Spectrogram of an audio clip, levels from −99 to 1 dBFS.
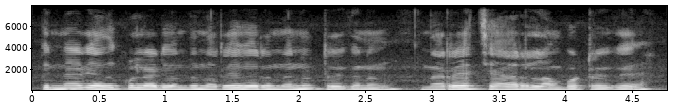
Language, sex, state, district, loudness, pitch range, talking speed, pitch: Tamil, male, Tamil Nadu, Kanyakumari, -13 LUFS, 135-160 Hz, 140 wpm, 150 Hz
